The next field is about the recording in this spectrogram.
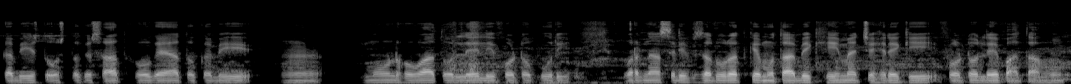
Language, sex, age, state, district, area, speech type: Urdu, male, 30-45, Uttar Pradesh, Ghaziabad, rural, spontaneous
